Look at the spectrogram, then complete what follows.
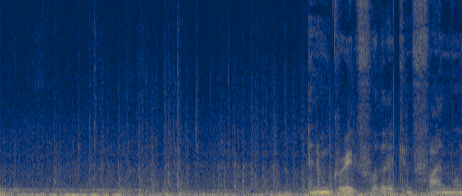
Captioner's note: train car clacking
